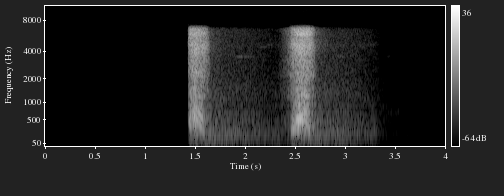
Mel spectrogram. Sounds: Sniff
